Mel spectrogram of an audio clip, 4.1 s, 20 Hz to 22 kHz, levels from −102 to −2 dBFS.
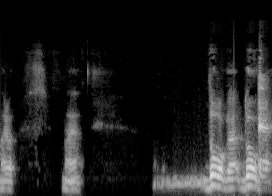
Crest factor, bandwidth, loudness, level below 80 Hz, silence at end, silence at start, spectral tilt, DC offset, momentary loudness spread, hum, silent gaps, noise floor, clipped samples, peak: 22 dB; 9.4 kHz; -26 LUFS; -74 dBFS; 0 s; 0 s; -5.5 dB/octave; under 0.1%; 21 LU; none; none; -81 dBFS; under 0.1%; -6 dBFS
